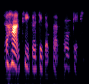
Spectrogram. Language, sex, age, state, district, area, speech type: Marathi, female, 60+, Maharashtra, Yavatmal, rural, conversation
